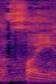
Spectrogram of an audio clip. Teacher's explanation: خو کو منہ بھر کے پڑھنا ہے لیکن شارٹ کر کے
